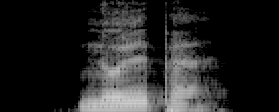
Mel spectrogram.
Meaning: fool, nitwit
- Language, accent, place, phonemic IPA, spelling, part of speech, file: German, Germany, Berlin, /ˈnʊlpə/, Nulpe, noun, De-Nulpe.ogg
